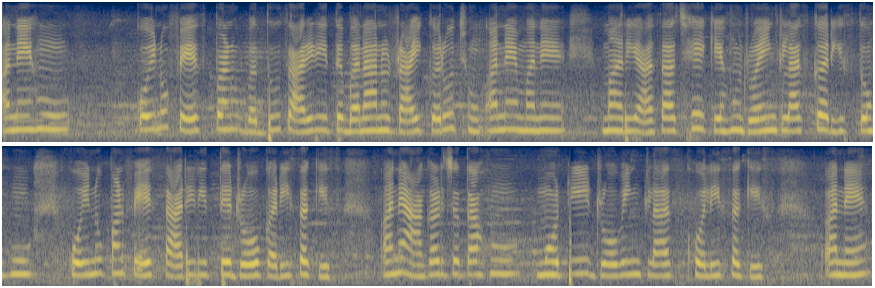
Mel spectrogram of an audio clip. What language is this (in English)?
Gujarati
